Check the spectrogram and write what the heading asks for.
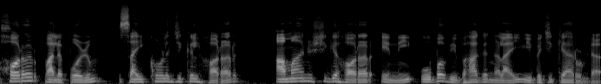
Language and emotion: Malayalam, neutral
